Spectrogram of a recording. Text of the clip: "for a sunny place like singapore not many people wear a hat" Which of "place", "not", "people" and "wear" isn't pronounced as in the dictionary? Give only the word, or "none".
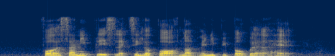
wear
